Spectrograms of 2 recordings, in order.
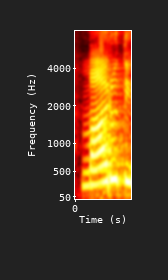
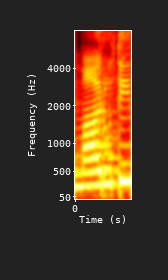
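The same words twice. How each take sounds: First: मारुति with short u and i; quick vowels after maa in मारुति. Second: मारुति with long oo and ee; stretched later vowels in मारुति; wrong vowel lengths. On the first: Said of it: "मारुति होता है". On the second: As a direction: say मारुति as maa-roo-tee. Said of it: "मारुति नहीं बल्कि". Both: Shown as a demonstration.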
